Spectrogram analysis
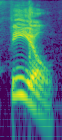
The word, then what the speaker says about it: feel: Fill and fill. Okay, the second two, fill like fill a glass, and the name Phil, exactly the same. Fill. And feel. Feel.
